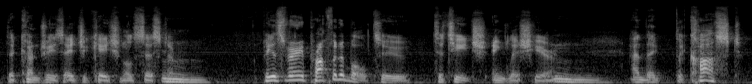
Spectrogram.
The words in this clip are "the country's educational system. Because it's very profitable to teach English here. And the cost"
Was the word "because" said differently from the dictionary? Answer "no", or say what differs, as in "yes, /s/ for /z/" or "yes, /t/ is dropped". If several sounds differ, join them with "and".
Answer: yes, /z/ is dropped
